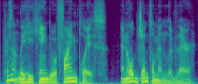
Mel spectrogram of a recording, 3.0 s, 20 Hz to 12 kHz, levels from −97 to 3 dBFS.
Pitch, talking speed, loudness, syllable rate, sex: 105 Hz, 240 wpm, -15 LUFS, 7.0 syllables/s, male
